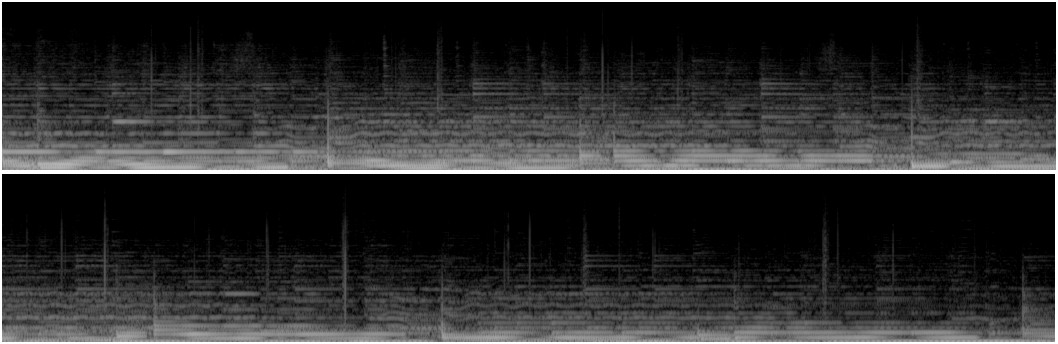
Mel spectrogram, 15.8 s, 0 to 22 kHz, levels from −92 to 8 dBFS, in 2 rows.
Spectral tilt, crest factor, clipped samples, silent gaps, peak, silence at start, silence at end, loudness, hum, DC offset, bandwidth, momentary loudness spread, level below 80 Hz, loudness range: -10 dB/octave; 16 dB; under 0.1%; none; -16 dBFS; 0 s; 0 s; -34 LUFS; none; under 0.1%; 5.6 kHz; 12 LU; -38 dBFS; 7 LU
